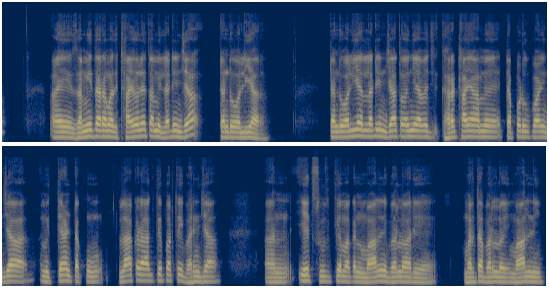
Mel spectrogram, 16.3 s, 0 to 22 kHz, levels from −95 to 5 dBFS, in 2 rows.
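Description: Throughout, the speech sounds hoarse, grainy and muffled. That points to Opus compression, likely near 16 kbps in its hybrid speech mode.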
